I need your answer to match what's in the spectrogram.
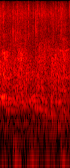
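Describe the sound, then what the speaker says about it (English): Brief, faint audience applause for a volunteer at a physics-of-sound lecture, a dense, soft wash of clapping with no gaps. "round of applause for our volunteer there"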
